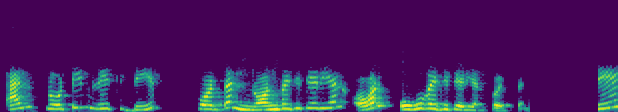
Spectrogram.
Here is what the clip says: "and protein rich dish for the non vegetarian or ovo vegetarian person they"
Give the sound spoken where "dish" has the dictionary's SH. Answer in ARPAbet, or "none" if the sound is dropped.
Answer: S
